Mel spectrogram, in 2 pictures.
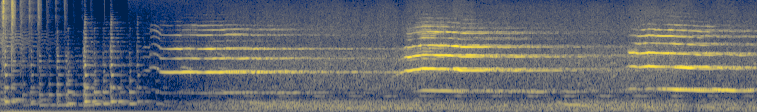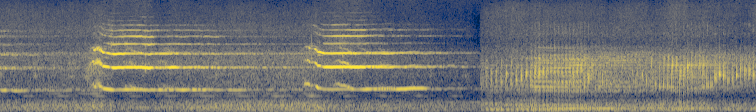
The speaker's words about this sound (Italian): Questo è il canto delle balene.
